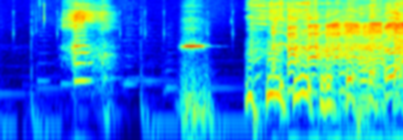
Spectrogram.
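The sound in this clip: A brief, clear whistled note meant as a snatch of a pop song tune, sounding alone between short vocal bursts, then followed by a louder stretch of voiced sound.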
